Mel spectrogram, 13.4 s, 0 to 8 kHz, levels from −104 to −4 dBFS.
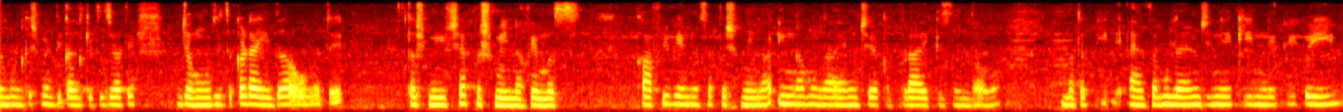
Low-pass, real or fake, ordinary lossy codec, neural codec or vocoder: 7.2 kHz; fake; none; vocoder, 22.05 kHz, 80 mel bands, HiFi-GAN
